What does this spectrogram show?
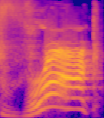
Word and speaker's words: Vrak: Except his name is pronounced Vrak, so the rhyme doesn't work.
